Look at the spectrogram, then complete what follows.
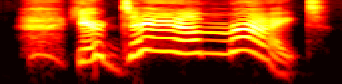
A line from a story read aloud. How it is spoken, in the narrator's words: Liza shouted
